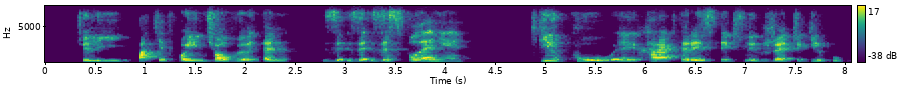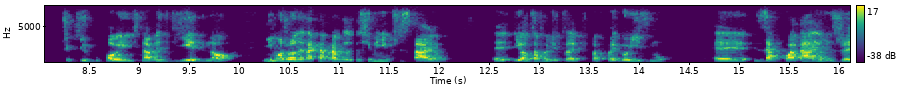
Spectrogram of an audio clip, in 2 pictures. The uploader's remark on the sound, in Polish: prosimy o wyrozumiałość w kwestii jakości technicznej i wszelkich niedoróbek obrazu i dźwięku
